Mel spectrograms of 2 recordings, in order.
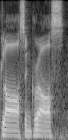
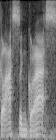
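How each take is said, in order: First: The A sounds long, as if followed by R. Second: The A is said with a northern English accent. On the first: "they are near enough to London that they will say ... with like like uh, like an R" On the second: "if you go to like the middle of the country upwards"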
